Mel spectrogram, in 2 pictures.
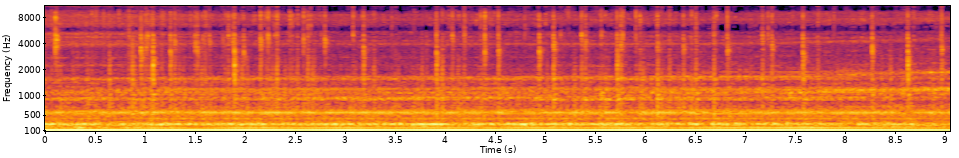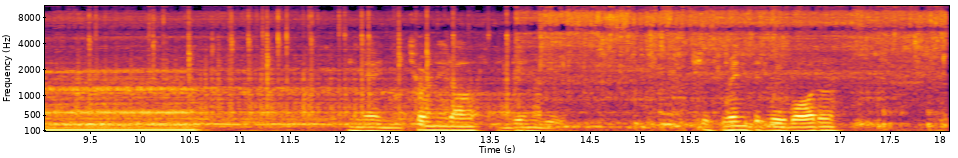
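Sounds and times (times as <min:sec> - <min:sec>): garbage disposal motor humming: 0:00.0 - 0:18.0
scattered clicks: 0:04.0 - 0:13.9.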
